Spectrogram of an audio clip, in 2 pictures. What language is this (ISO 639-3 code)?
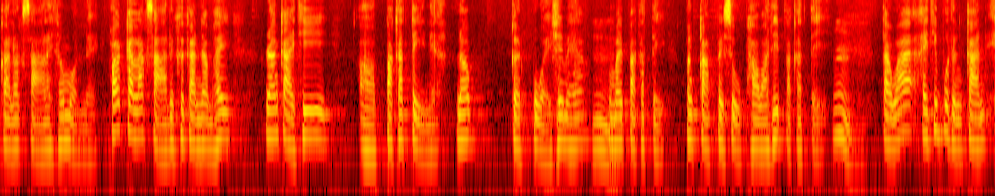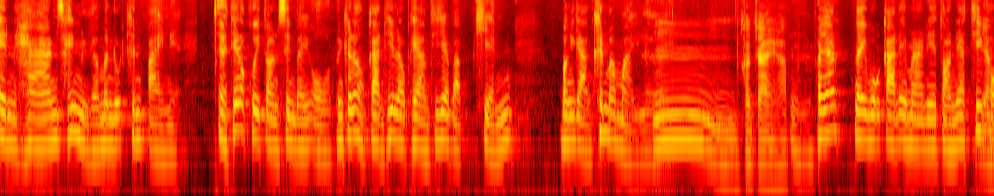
tha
